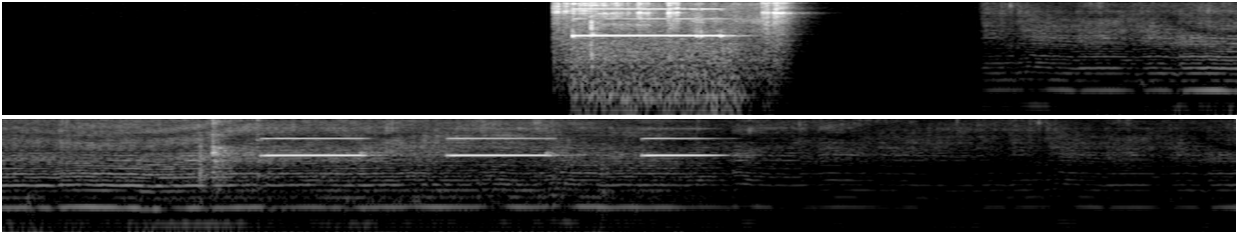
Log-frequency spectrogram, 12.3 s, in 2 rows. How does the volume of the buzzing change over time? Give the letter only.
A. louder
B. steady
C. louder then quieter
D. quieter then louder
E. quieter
E.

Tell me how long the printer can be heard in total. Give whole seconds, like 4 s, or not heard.
not heard.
